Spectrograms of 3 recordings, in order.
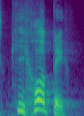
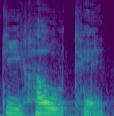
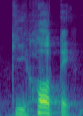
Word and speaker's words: Quixote: The way to pronounce it in modern Spanish is Quixote. Quixote. No gliding of the O. Not Quixote, Quixote. In Spanish, you don't glide the vowels. They're short and crisp.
